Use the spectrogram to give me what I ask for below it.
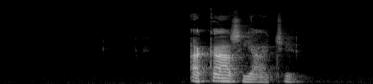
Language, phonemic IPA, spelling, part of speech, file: Dutch, /aˈkazijacə/, acaciaatje, noun, Nl-acaciaatje.ogg
- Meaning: diminutive of acacia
